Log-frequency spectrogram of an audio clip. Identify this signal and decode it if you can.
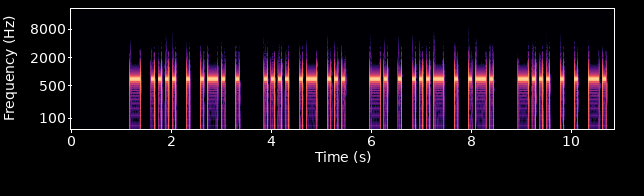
Morse code, heard as a keyed tone, about 17 wpm, 700 Hz. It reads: THERE HAS NEVER BEEN
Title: Sentences from Top 1500 Words 17wpm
